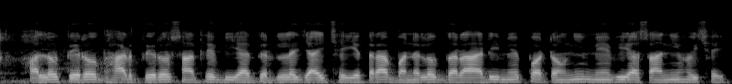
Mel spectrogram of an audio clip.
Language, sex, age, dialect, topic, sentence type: Maithili, male, 60-100, Angika, agriculture, statement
